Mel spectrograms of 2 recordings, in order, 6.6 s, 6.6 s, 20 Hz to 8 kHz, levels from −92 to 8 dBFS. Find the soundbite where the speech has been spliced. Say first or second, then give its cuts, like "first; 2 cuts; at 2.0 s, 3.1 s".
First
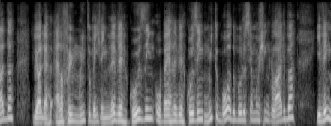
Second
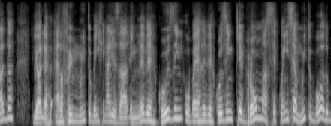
first; 2 cuts; at 2.0 s, 4.1 s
